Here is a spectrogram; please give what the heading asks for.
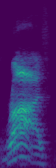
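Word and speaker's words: Ra's: And he hangs up on her because the way you read it, it's Roz. I don't know how people get re out of r apostrophe s.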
